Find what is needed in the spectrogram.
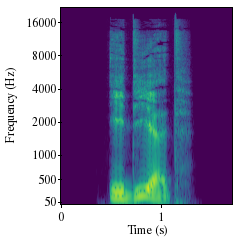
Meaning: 1. past participle of edieren 2. inflection of edieren: third-person singular/plural present 3. inflection of edieren: imperative plural
- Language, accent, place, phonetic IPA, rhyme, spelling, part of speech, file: German, Germany, Berlin, [eˈdiːɐ̯t], -iːɐ̯t, ediert, verb, De-ediert.ogg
